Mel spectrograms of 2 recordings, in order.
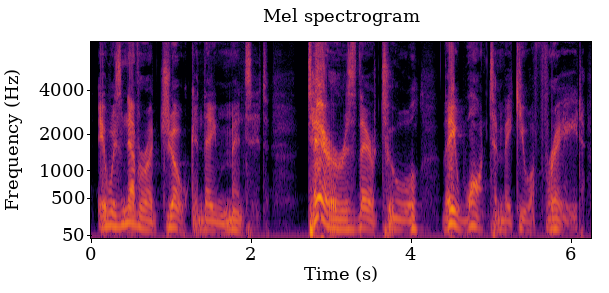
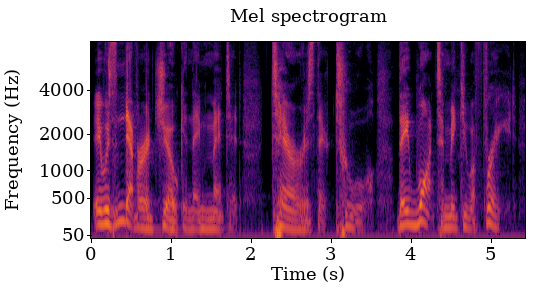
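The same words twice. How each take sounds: First: It is read in a put-on Sundowner voice. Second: It is read in his normal voice.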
